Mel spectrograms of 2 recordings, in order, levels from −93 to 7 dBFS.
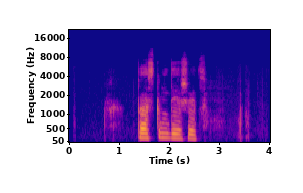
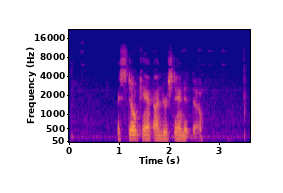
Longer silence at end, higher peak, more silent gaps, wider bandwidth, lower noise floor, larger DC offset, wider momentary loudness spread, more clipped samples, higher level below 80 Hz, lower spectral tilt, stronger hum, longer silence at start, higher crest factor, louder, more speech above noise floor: first, 1.3 s vs 0.95 s; about the same, -8 dBFS vs -10 dBFS; neither; second, 9.4 kHz vs 12 kHz; first, -78 dBFS vs -66 dBFS; neither; about the same, 16 LU vs 15 LU; neither; second, -80 dBFS vs -74 dBFS; about the same, -6 dB/octave vs -5.5 dB/octave; neither; second, 0.8 s vs 0.95 s; about the same, 20 dB vs 20 dB; about the same, -25 LUFS vs -26 LUFS; first, 54 dB vs 41 dB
